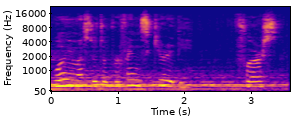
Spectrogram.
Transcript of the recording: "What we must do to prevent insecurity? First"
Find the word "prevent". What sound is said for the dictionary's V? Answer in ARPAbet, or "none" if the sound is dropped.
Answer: F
